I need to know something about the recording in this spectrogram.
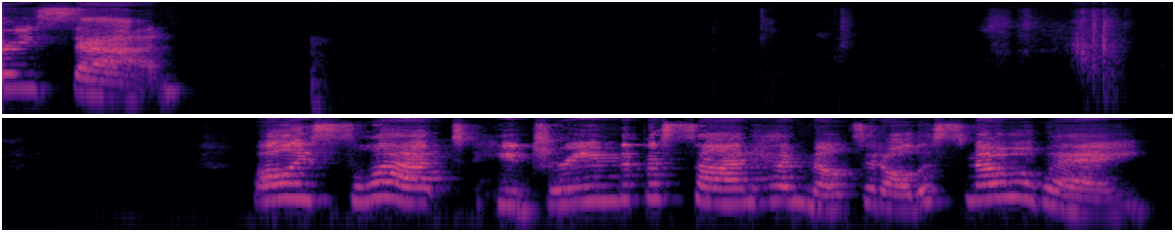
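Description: A young woman reads aloud with animation, close by.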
